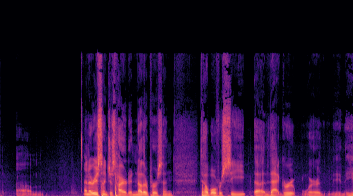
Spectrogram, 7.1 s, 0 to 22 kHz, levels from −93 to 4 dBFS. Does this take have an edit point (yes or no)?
no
